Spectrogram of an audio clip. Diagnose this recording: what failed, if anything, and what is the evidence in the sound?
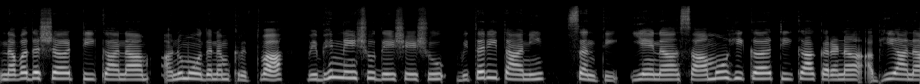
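Nothing failed in this recording, and the sound gives no evidence of a fault at any stage.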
